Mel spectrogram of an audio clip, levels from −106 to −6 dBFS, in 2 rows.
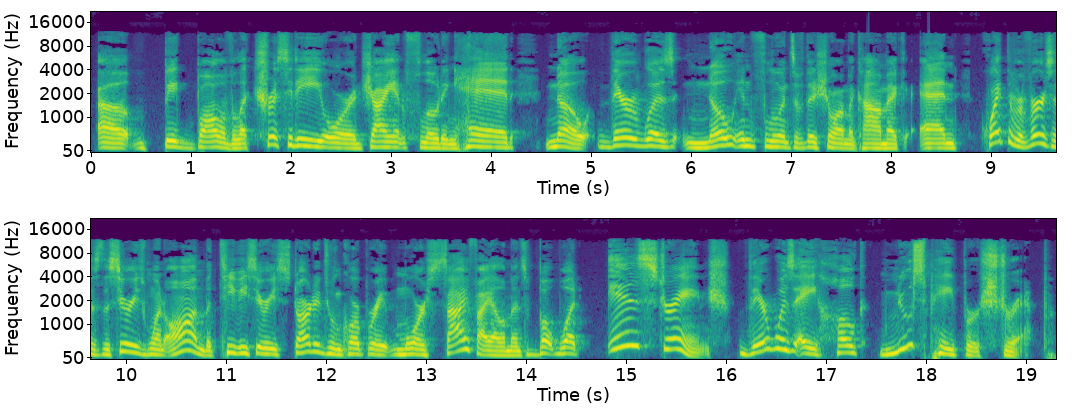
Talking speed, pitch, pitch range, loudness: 150 wpm, 155 Hz, 135-180 Hz, -13 LUFS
